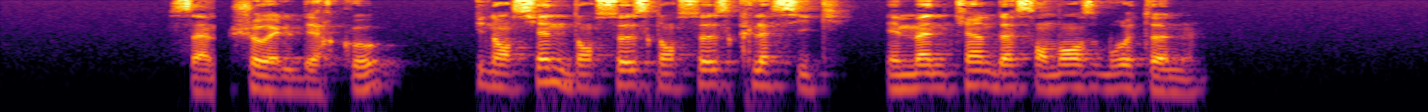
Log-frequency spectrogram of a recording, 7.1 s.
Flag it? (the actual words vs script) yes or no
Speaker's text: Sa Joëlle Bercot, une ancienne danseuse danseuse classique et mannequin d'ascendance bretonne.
no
